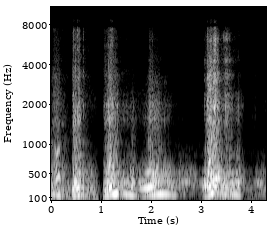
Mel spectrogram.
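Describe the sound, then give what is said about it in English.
A recommissioned Ford GT40's engine revs in several loud bursts, each throaty blip climbing in pitch and then dropping away before the next. “You've just recommissioned that vehicle we can hear now.”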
